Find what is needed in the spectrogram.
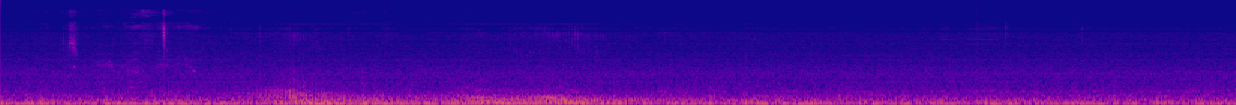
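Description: Steady road and engine rumble from inside a moving vehicle on the highway. About two seconds in, an oncoming vehicle passes with a sound that falls in pitch over two to three seconds. Two short clicks come in the first second or so.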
